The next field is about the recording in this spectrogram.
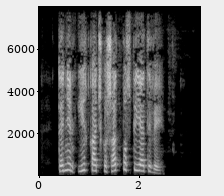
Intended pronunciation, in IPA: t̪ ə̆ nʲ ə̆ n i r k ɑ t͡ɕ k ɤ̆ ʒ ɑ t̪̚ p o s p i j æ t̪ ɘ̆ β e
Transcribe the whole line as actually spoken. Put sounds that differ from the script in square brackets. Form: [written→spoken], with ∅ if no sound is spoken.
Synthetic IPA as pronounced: t̪ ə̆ nʲ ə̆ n i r k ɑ t͡ɕ k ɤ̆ [ʒ→ʃ] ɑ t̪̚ p o s p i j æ t̪ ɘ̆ β e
